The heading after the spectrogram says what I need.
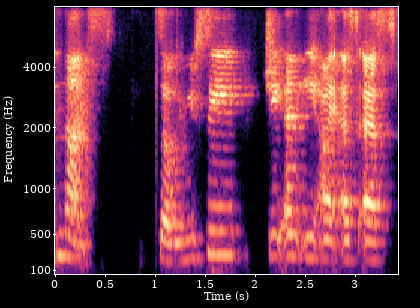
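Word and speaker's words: gneiss: this kind of rock what is it nice it's nice yeah just remember it's a really nice rock i know it looks like or something things it's that's terrible but it's nice so when you see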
